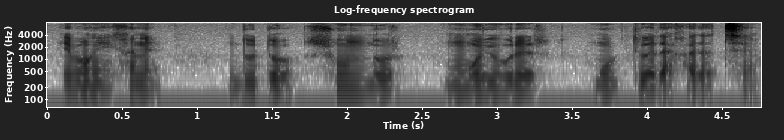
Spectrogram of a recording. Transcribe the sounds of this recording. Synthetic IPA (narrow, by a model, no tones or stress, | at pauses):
eboŋekʰane | d̪uʈo | ʃund̪oɾ | mojuɾeɾ | muɾt̪ioed̪ɛkʰad͡ʑatːɕʰe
